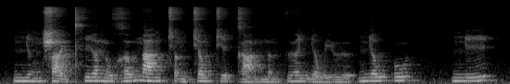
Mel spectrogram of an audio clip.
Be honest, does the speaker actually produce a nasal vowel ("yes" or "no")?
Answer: no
